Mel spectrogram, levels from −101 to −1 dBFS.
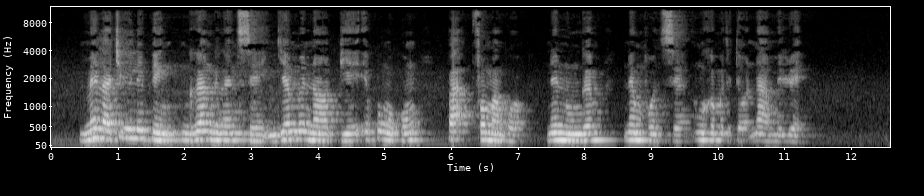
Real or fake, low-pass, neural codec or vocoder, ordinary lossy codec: real; 10.8 kHz; none; MP3, 64 kbps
